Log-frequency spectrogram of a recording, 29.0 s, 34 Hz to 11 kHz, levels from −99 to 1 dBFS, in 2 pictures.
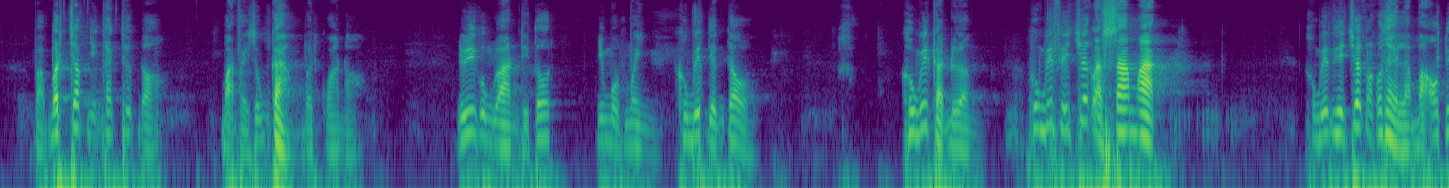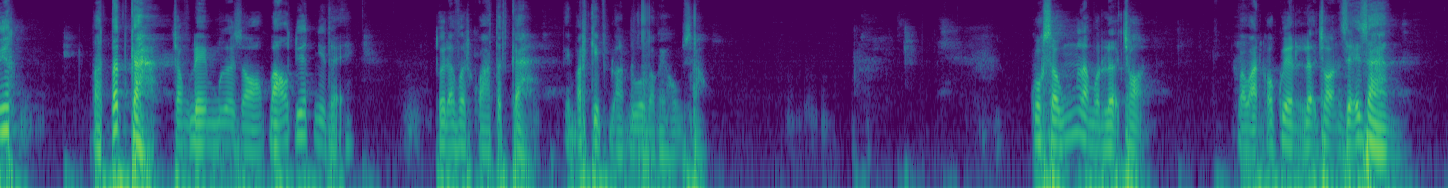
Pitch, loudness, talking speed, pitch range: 130 Hz, -27 LUFS, 180 wpm, 115-165 Hz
